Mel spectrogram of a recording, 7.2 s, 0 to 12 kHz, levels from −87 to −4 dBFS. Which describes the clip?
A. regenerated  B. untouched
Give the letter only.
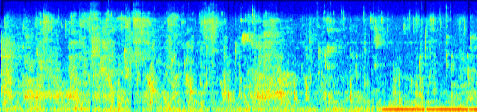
B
